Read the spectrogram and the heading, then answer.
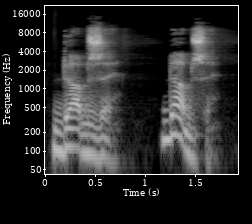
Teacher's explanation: The R and the Z are melting together.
